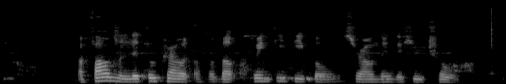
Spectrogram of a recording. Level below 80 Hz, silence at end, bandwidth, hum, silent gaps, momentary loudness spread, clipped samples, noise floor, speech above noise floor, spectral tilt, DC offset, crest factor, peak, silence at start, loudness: -80 dBFS; 0.35 s; 15.5 kHz; none; none; 10 LU; under 0.1%; -73 dBFS; 37 dB; -6 dB/octave; under 0.1%; 22 dB; -16 dBFS; 0.1 s; -37 LUFS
